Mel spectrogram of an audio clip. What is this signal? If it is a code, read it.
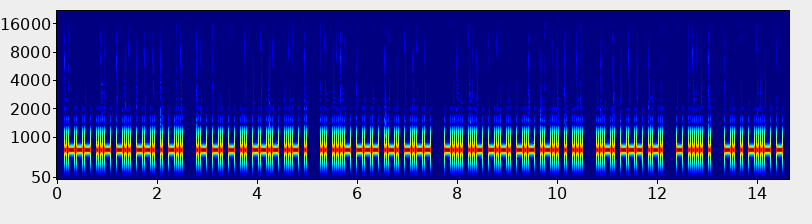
Morse code, heard as a keyed tone, about 30 wpm, 700 Hz. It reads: JUDGED ANTIQUE IVORY BUCKLES FOR THE NEXT
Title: Pangram Challenge v2 - 30wpm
